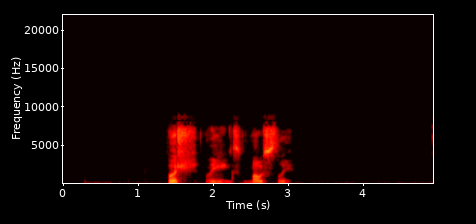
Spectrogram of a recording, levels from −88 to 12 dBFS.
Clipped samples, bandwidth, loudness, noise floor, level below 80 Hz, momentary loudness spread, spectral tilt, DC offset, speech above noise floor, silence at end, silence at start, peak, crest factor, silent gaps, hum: under 0.1%; 9 kHz; -35 LUFS; -84 dBFS; -80 dBFS; 12 LU; -2 dB/octave; under 0.1%; 48 dB; 1.95 s; 1.4 s; -18 dBFS; 22 dB; none; none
